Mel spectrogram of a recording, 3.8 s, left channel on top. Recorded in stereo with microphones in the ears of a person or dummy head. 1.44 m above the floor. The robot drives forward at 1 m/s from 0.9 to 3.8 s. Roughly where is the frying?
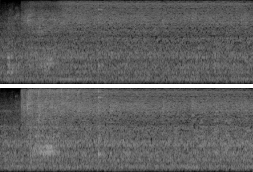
Right.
